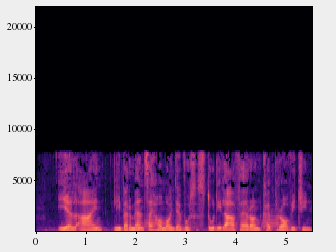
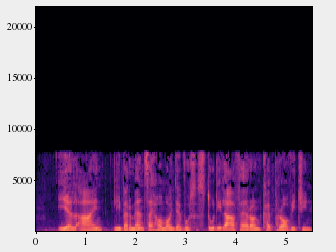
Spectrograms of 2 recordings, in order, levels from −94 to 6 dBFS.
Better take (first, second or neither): second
